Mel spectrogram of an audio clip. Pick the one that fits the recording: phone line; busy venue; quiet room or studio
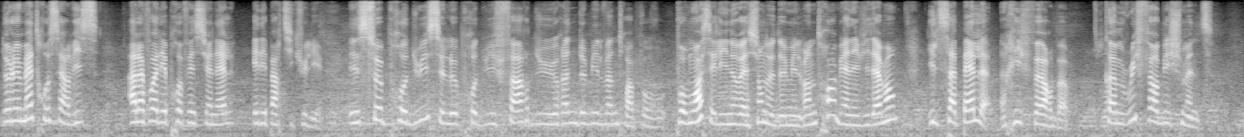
busy venue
